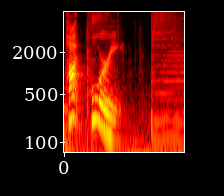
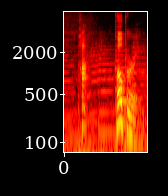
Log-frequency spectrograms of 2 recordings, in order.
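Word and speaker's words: potpourri: closest to God and pot porri pot poery I'm being told it's poery my pronunciation was subjectively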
